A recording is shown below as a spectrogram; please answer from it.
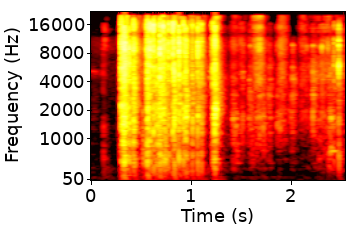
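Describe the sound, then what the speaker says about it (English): A deck of tarot cards gets a quick riffle shuffle, a dense crisp flutter of card edges lasting about a second, close and fairly loud, followed by a few softer slides and taps. "I'm going to give it one last shuffle"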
